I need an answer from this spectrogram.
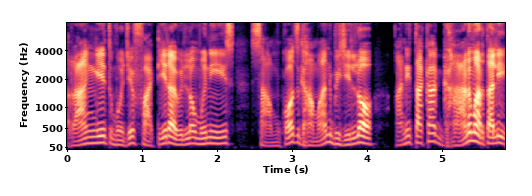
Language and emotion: Goan Konkani, disgusted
